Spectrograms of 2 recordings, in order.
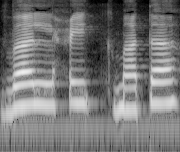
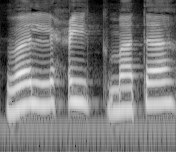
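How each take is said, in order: Both takes have the same delivery.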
